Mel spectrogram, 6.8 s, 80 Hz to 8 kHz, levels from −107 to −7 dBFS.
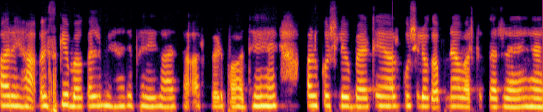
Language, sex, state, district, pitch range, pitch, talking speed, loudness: Hindi, female, Uttar Pradesh, Gorakhpur, 230-250 Hz, 240 Hz, 205 wpm, -17 LUFS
